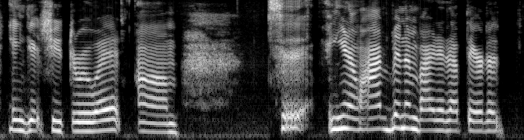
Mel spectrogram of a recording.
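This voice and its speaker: A woman speaks with a Southern US accent. Her pitch sits fairly high. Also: fairly slow pace, very even loudness. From US South, North Florida. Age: 40s. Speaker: Navy veteran. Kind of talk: casual chat. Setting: podcast recording.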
